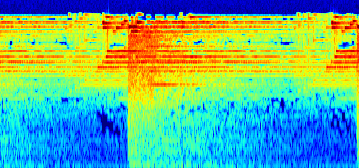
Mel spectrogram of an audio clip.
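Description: A chime sound effect: a bright shimmer of many high bell-like tones, struck about a second and a half in and fading slowly. At the start the tail of an earlier chime is still dying away.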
